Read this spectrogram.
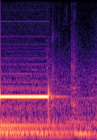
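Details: Steady high-pitched AED tone stops abruptly, leaving low room hum, as a shock is delivered after the AED voice says "shock advised, press flashing button", followed by "start CPR"; AED with CPR depth feedback, training demonstration.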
